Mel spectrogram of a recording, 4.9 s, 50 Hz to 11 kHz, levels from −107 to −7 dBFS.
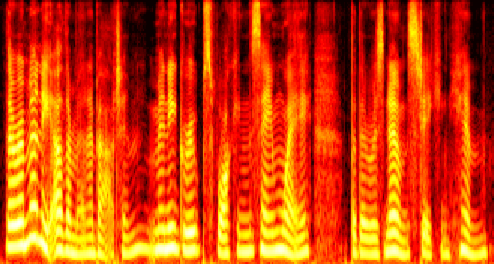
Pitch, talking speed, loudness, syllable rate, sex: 220 Hz, 230 wpm, -18 LUFS, 6.6 syllables/s, female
